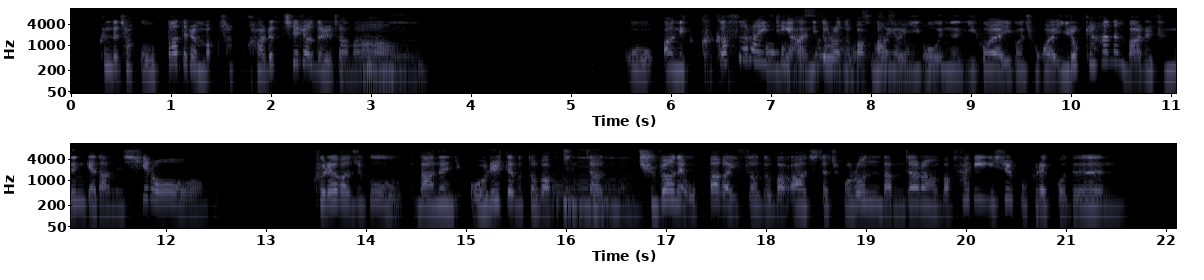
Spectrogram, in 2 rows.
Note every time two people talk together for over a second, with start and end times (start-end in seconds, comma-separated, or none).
6.9-8.8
